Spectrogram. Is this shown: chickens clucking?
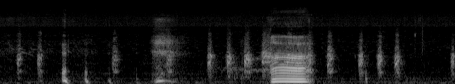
yes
